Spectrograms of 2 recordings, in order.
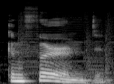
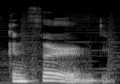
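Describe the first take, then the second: The two takes are said the same way.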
